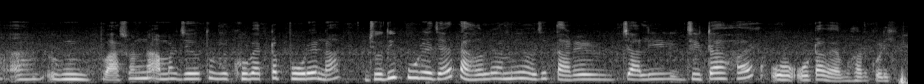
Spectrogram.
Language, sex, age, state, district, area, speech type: Bengali, female, 18-30, West Bengal, South 24 Parganas, urban, spontaneous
